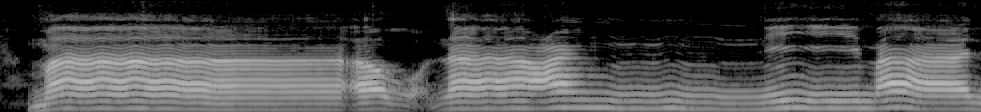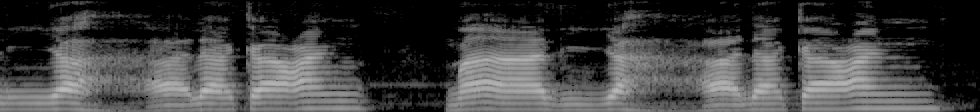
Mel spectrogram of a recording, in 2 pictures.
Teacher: Idgham lah sebab ha jumpa ha. Jadi idgham mutamasilain. Masukkan ha tu.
